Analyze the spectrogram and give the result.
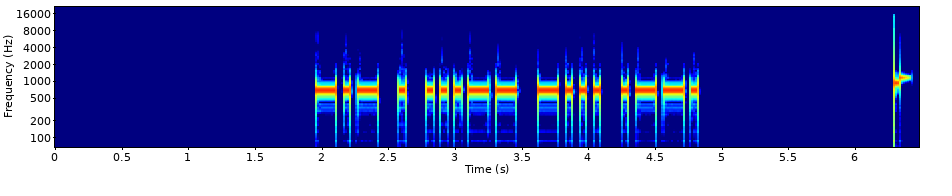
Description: Morse code, heard as a keyed tone, about 23 wpm, 700 Hz. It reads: KE3BP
